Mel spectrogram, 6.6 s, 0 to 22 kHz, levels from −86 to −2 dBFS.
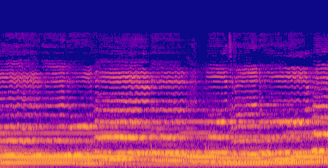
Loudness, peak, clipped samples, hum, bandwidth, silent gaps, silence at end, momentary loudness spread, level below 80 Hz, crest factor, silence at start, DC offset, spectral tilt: -20 LUFS; -6 dBFS; under 0.1%; none; 9.8 kHz; none; 0 s; 4 LU; -52 dBFS; 12 dB; 0 s; under 0.1%; -8 dB/octave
